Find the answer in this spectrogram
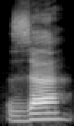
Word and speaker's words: ز: za like a z this letter is also light but this letter has no air right why do we want it to be light you don't want to be um bold like za keep it light and no air because if you add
